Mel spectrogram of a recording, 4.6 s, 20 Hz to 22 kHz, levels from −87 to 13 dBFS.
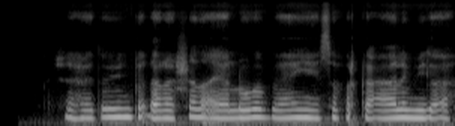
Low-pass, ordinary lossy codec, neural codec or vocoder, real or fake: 19.8 kHz; none; autoencoder, 48 kHz, 128 numbers a frame, DAC-VAE, trained on Japanese speech; fake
